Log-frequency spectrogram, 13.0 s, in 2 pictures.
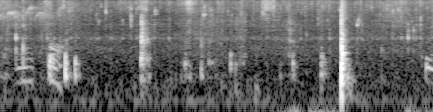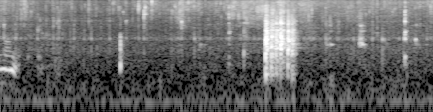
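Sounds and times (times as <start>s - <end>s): garlic and onion sizzling: 0.0s - 13.0s
sharp knock: 5.1s - 5.3s.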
